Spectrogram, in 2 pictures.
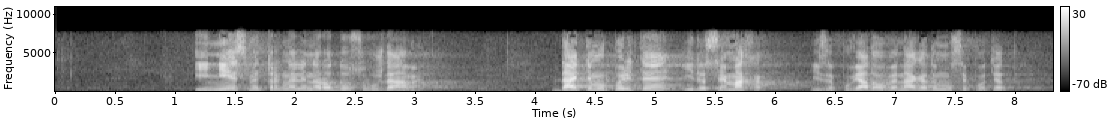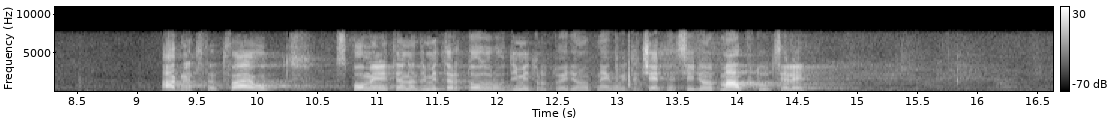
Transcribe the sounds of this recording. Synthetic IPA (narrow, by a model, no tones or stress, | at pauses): iniɛsmɛt̪ɾɤɡnɐlinɐɾɔd̪ːɐosvobʊʒd̪avɐmɛ̰ | d̪ajt̪ɛmʊpɐɾit̪ɛid̪ɐsɛmaxə̰izɐpovʲjad̪vəwˠvɛd̪naɡəd̪ɐmʊsɛplˠɐt̪ʲɤt̪ | aɡnɛt̪ə̥t̪ət̪ovaɛot̪spɔmɛnit̪ɛnɐd̪imit̪əɾt̪ɔd̪oɾofd̪imit̪ɾot̪oɛd̪inot̪nɛɡovit̪ɛt͡ʃɛt̪nit̪siɛd̪inot̪malˠko̥t̪oːt̪sɛlɛniɛ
